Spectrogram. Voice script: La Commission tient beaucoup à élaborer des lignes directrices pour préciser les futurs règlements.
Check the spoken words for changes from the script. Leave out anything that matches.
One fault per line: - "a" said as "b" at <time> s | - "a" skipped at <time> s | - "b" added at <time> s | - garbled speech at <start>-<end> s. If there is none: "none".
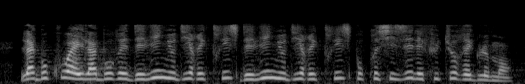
- "Commission tient" skipped at 0.3 s
- "des lignes directrices" added at 2.4 s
